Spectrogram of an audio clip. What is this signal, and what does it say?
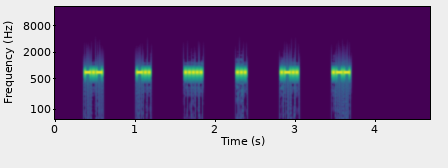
Morse code, heard as a keyed tone, about 47 wpm, spaced as for 17 wpm, 700 Hz. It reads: KD5SLW
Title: USA Call Signs - 6 Characters - 6x Character Spacing - 50wpm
